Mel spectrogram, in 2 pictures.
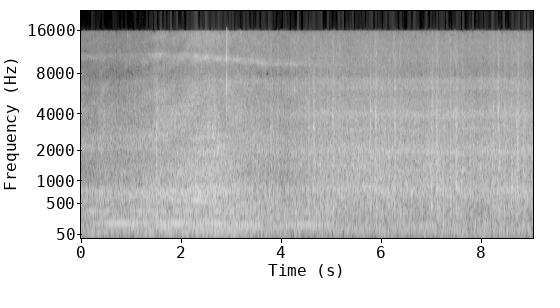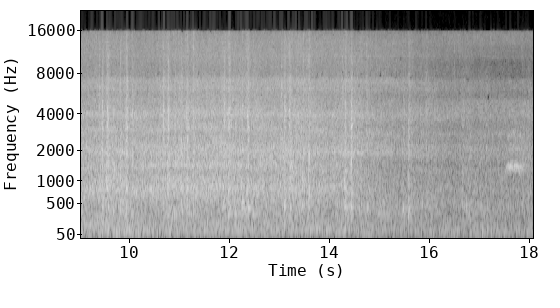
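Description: EXO commuter train of bilevel coaches passing, a steady rumble with the wheels clicking over rail joints. It eases off over the last few seconds.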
